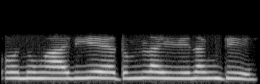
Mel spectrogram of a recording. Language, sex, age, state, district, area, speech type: Manipuri, female, 30-45, Manipur, Tengnoupal, rural, conversation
